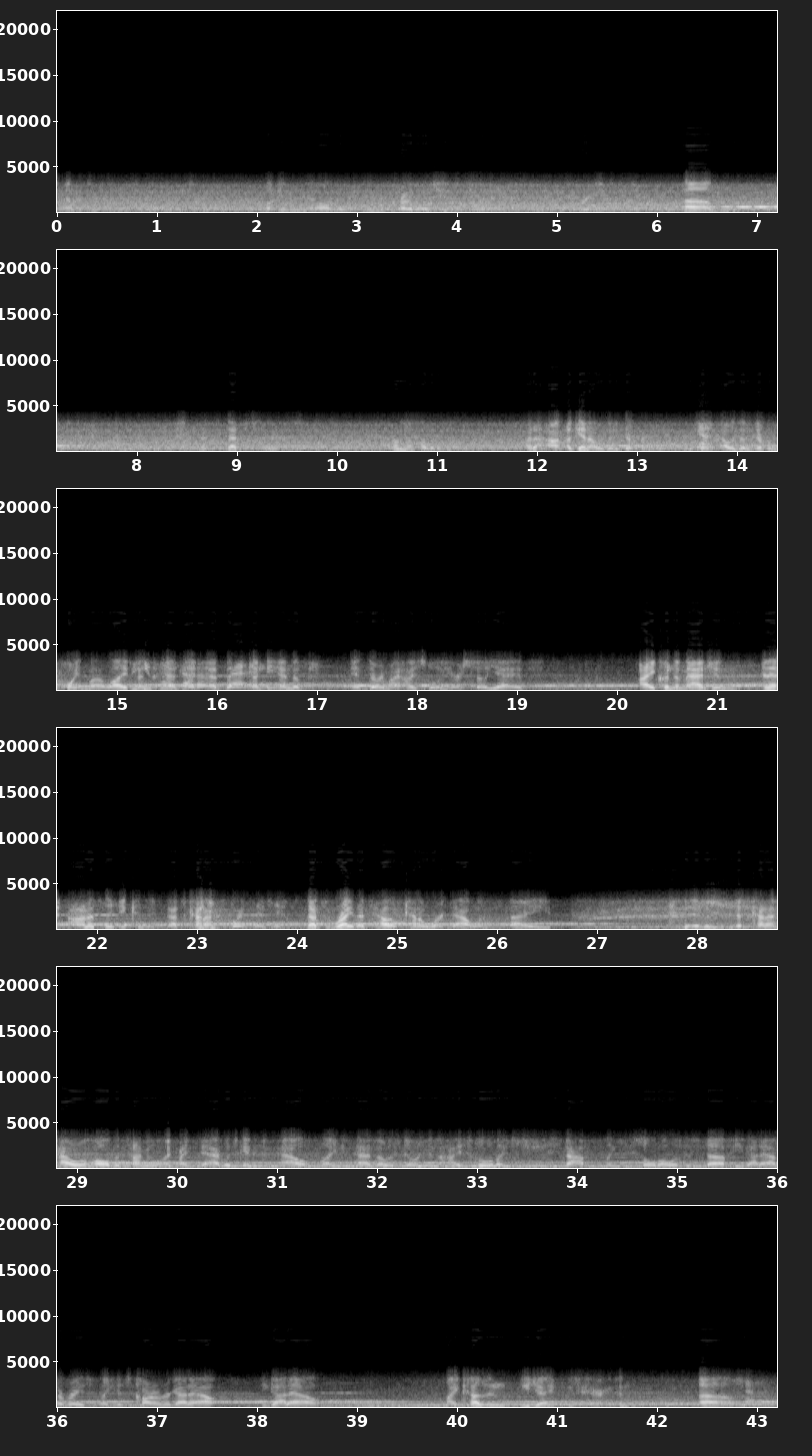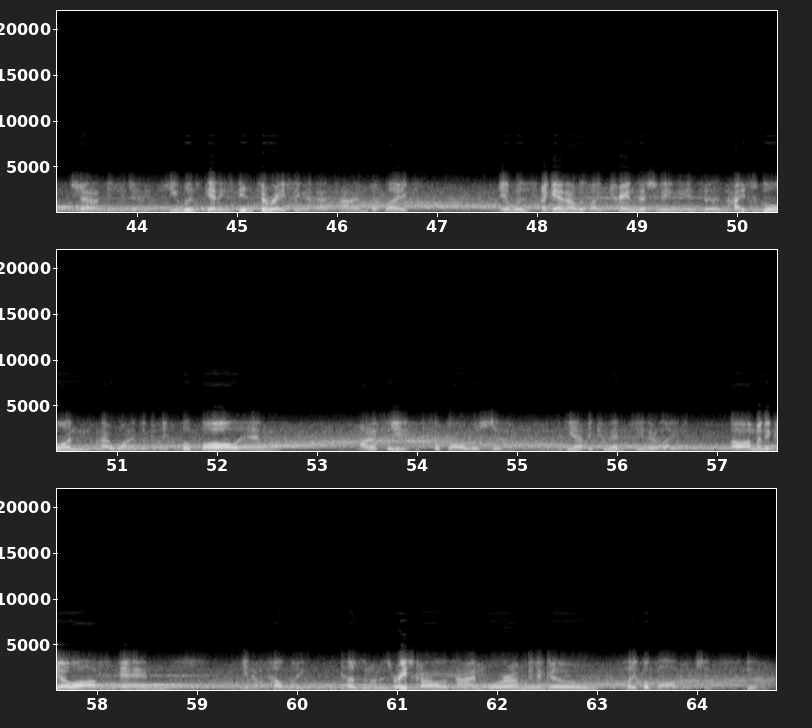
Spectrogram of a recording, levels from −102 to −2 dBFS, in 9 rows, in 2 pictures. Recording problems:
phone-call audio; poor line; nothing above 3.5 kHz
echo of what is said; strong; throughout; 150 ms later, 10 dB below the speech
wind in the background; loud; throughout; 8 dB below the speech

